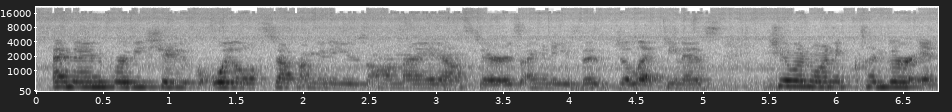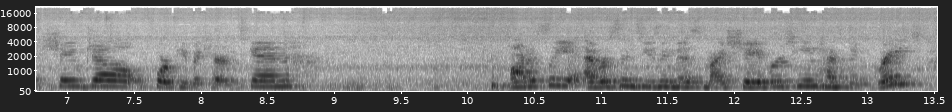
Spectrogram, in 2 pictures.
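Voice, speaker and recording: With audible room echo and noticeable background noise, a woman speaks at a fairly high pitch with ordinary pitch variation. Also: moderate pace. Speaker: beauty vlogger. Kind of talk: casual vlog tutorial.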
